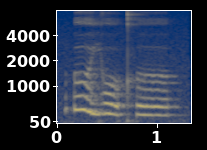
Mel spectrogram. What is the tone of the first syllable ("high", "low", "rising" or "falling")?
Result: falling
